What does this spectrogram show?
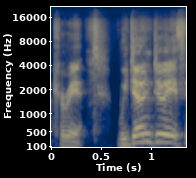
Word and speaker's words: Korea: to be a big wrestling fan never mind pronounce Korea Korea similar to the word Korea as in a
